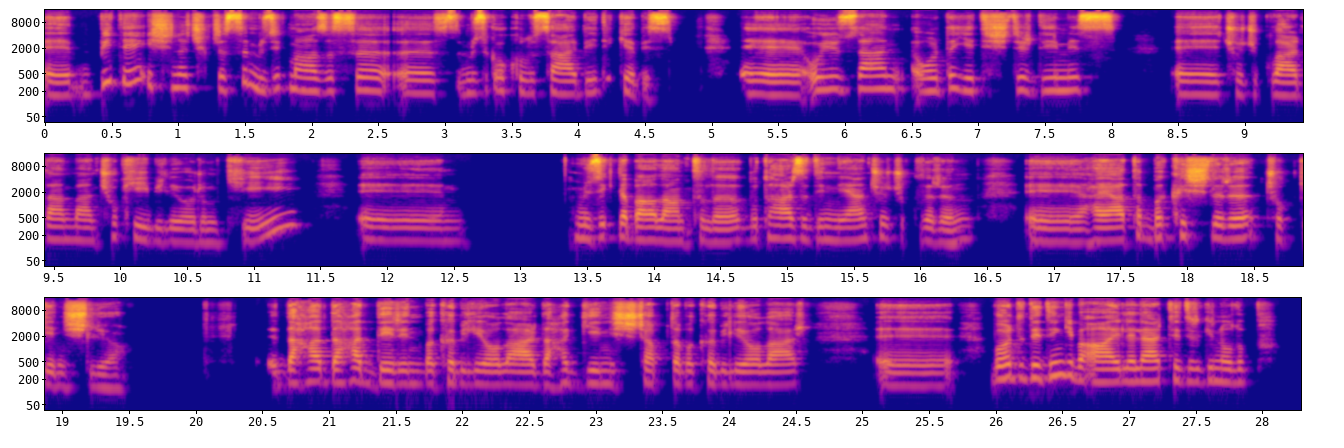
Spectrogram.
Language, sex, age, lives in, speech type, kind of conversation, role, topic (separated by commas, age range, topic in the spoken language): Turkish, female, 45-49, France, conversation, podcast, guest, Kökenin veya etnik geçmişin müzik zevkini nasıl şekillendirdi?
